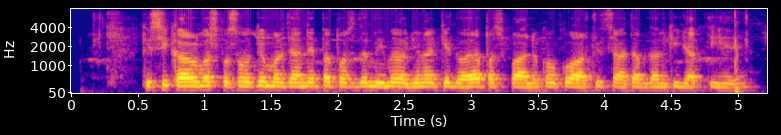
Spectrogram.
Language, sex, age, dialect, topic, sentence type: Hindi, male, 46-50, Awadhi Bundeli, agriculture, statement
